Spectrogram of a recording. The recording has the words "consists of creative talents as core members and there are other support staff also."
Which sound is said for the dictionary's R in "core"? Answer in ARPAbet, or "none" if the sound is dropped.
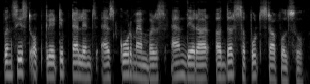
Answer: R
